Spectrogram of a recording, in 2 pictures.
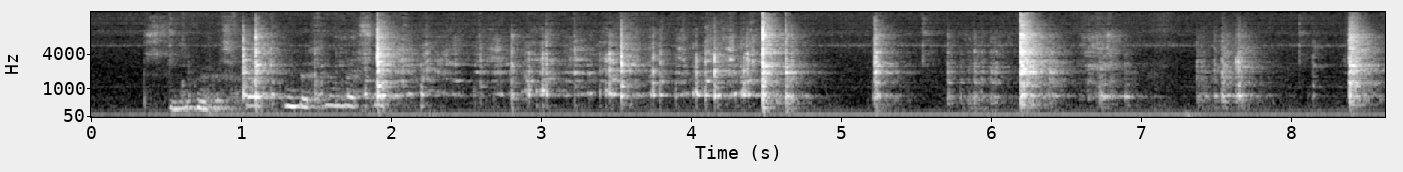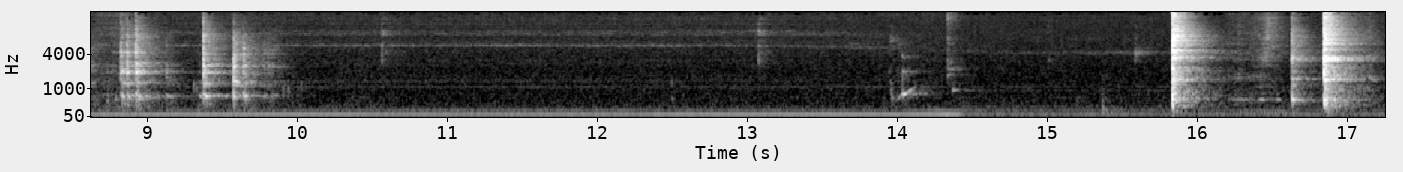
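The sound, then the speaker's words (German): Metal kitchenware clinks and scrapes in a busy, irregular run of sharp knocks as a warm frying pan is tilted slightly so the liquid in it spreads, over a steady low hum that stops near the end before a few last clatters. “Okay, die Pfanne ist jetzt warm. Ich kipp die nochmal so leicht, damit es sich verteilt.”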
